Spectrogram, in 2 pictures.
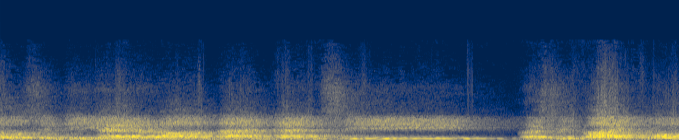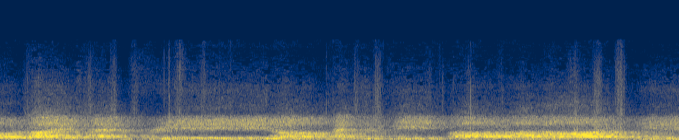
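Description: Choral music: a choir singing long held notes that change every second or so.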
